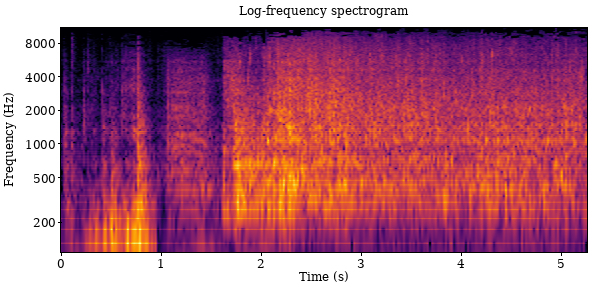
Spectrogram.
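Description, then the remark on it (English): A newly installed toilet in a small apartment on the edge of Warsaw, Poland, is flushed as a plumber checks his work: a short clunk and splash, then a loud, steady rush of water swirling and refilling the bowl for several seconds. No one speaks. “checks his work after installing a sink, hot water heater, and a toilet in a small apartment on the edge of Warsaw.”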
